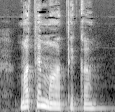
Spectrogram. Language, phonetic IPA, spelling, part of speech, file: Ukrainian, [mɐteˈmatekɐ], математика, noun, Uk-математика.ogg
- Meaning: 1. mathematics 2. genitive/accusative singular of матема́тик (matemátyk)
